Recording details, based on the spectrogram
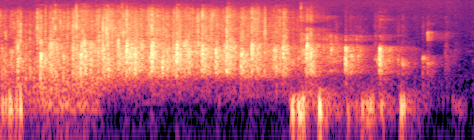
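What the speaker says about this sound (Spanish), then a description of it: "Lo recibimos con fuertes aplausos." Audience applause welcoming a speaker at a business conference on sustainable innovation, a dense steady clapping of many hands that thins out and fades to silence, with a few footsteps and a faint voice near the end.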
